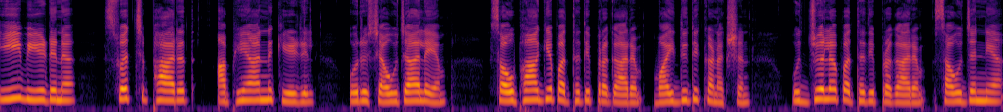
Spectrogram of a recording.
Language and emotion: Malayalam, neutral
